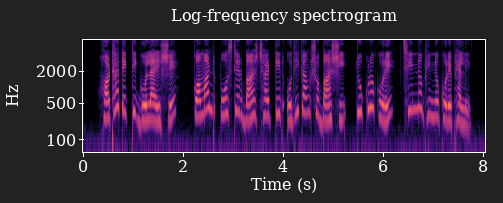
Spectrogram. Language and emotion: Bengali, neutral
